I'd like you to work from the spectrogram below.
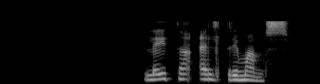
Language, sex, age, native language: Icelandic, female, 30-39, Icelandic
